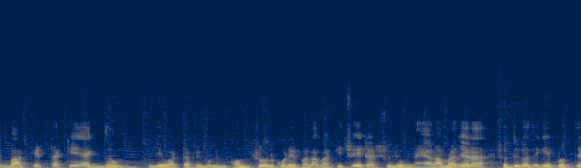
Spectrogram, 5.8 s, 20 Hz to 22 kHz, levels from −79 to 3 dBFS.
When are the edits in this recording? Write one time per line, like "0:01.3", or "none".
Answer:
0:01.4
